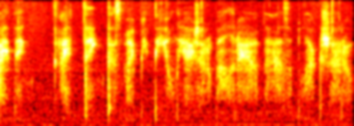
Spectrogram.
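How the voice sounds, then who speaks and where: A woman whispers at a fairly quick pace with noticeable background noise behind her. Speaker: beauty and ASMR content creator. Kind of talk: casual talk to camera. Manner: whispered.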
